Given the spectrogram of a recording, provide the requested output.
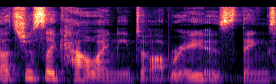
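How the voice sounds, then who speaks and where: In a Californian accent, a woman speaks at a fairly quick pace. Her voice sits fairly low and carries vocal fry. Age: 20s. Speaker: health coach podcaster. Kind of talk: casual solo podcast monologue. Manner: relaxed, conversational with fillers.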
